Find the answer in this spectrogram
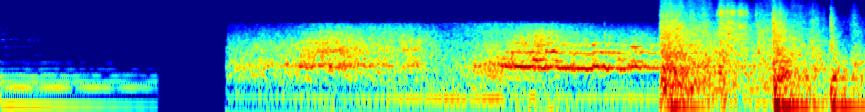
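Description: A guitar chord rings and cuts off. Then comes a car-skid sound effect, tyres squealing, and about three seconds in a loud, sudden crash.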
